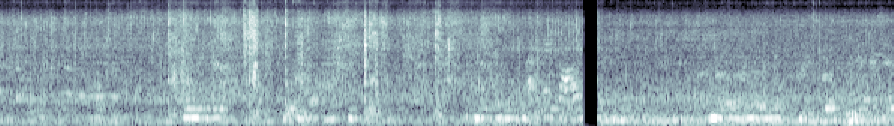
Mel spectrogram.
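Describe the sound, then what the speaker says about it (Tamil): Tomatoes sautéed after garlic and stirred in a pan for a soya gravy make a soft, continuous sizzle broken by repeated scraping stirs, with one abrupt dropout in the middle. "அடுத்து தக்காளி போட்டு வதக்கி விடணும்"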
